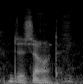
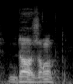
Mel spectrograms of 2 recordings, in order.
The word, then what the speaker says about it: Dejounte: And then on top of that, how do you say his name? DeJounte? – DeJounte. – Murray. That's French. – DeJounte.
